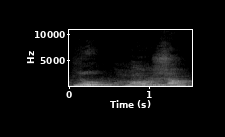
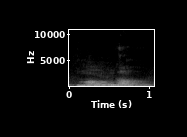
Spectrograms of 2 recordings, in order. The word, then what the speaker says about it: mangeons: s il mange eu nous mangeons alors ici il y a une petite exception on va rajouter un E pour ne pas prononcer le verbe nous mangons donc on va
